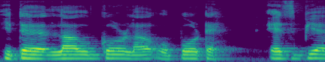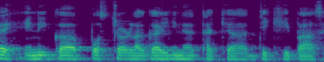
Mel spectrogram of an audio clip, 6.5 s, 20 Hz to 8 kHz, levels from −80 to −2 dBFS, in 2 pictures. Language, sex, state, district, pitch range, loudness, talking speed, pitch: Nagamese, male, Nagaland, Dimapur, 115-135 Hz, -20 LUFS, 140 wpm, 125 Hz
